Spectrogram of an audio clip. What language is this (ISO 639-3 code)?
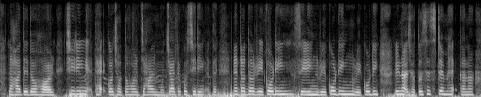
sat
